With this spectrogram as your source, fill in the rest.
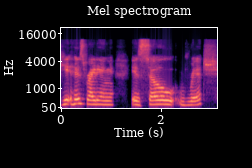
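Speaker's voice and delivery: slow, choked-up, emotional voice catching in throat. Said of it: "I'm, like, getting choked up".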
